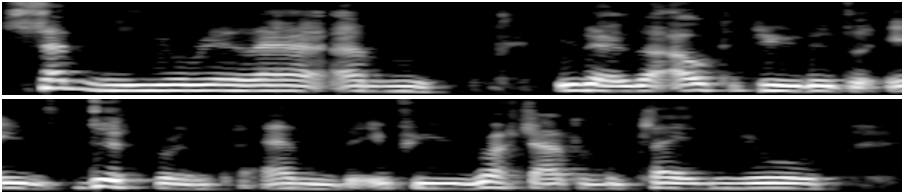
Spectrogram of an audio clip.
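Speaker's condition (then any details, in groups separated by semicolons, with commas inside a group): Cerebral palsy, mild; speech affected a bit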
